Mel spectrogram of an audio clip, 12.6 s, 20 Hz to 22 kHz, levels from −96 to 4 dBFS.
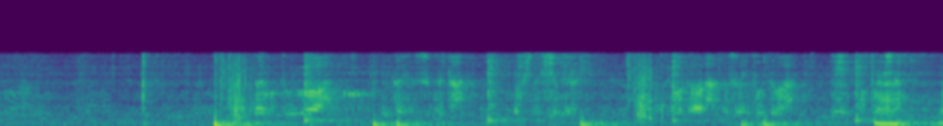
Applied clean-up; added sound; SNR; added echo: none; Shatter; 6 dB; reverberation time 2.3 s.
